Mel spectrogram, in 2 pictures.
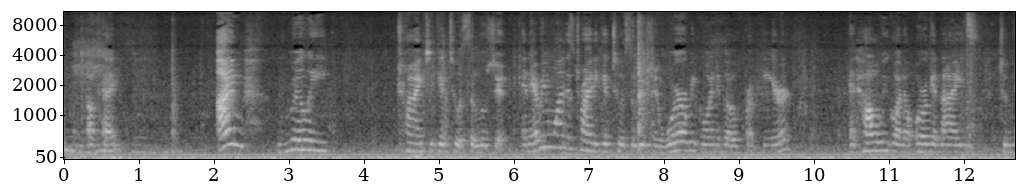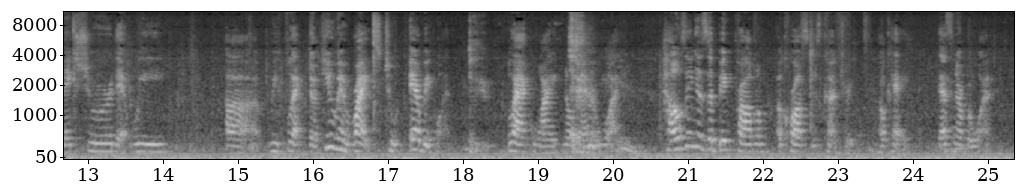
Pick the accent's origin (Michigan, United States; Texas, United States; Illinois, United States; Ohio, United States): Ohio, United States; I was raised in Ohio. I call it KK Country, USA.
